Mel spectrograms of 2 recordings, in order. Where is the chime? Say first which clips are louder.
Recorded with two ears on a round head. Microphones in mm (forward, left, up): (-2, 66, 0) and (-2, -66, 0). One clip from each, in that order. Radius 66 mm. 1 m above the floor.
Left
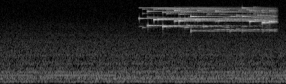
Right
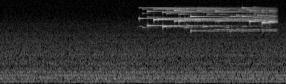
Left 1 dB; 5° left (ahead or behind).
